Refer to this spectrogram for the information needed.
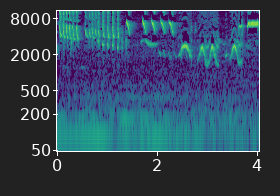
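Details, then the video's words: Sooty-headed bulbul of the mountains, singing continuously to prompt untrained bulbuls to respond: a fast high chattering trill, then spaced sharp chirps and looping whistled notes that rise and fall, ending in bright squeaks. "Suara tledekan gunung full gacor‼️100% bikin tledekan bahan cepat nyaut"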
